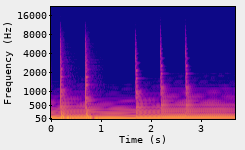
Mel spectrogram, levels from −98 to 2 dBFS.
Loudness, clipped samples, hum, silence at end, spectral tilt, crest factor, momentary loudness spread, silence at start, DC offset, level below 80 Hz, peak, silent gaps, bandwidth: -30 LUFS; under 0.1%; none; 0 s; -8.5 dB/octave; 14 dB; 3 LU; 0 s; under 0.1%; -28 dBFS; -14 dBFS; none; 7 kHz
